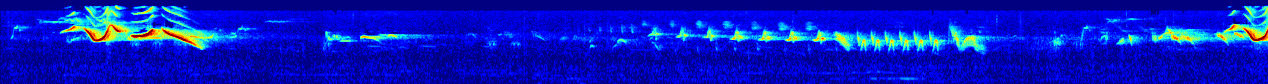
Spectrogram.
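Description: Common rosefinch giving loud, clear whistled phrases that slur down and up, at the start and end. A quieter rapid trill of dry repeated notes fills the middle.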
